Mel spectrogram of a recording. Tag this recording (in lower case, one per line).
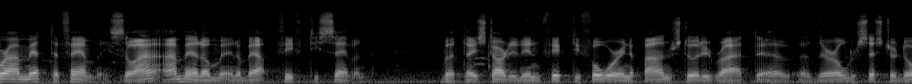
speech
